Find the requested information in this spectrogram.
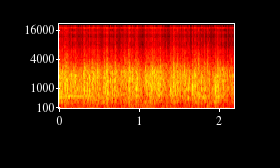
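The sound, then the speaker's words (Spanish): An audience applauds during a comedy routine, a dense, continuous patter of many clapping hands holding at even loudness throughout. “¡Aplauso para el representante argentino!”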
